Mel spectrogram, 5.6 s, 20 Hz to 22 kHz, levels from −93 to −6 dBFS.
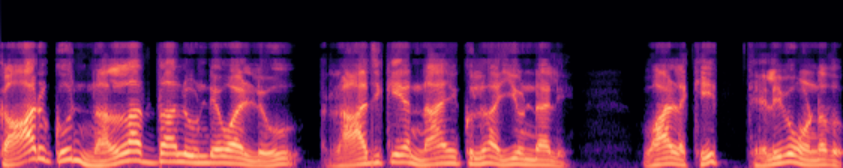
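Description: From start to end the speech carries a rough, hissy halo and a smeared, underwater blur, with nothing above 7.7 kHz. That is likely Nellymoser compression, consistent with about 32 kbps. Its starved bands are refilled with noise, giving hiss rather than MP3's hollow, swirling warble.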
